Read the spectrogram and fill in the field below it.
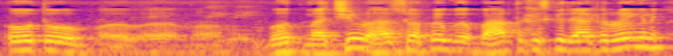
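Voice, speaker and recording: A fairly high-voiced man preaching in a temple hall, his tone mellow and soft-edged. He tells the story in an animated way, acting out the characters' pleading, and laughs now and then. A faint hum of room noise sits behind him. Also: moderate pace, gravelly, muffled recording. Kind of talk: scripture storytelling sermon. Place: temple hall before a seated audience.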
